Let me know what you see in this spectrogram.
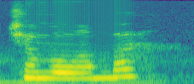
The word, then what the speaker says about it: Chumbawamba: How do you pronounce it? – Chumbawamba. – Well, everybody says Chumbawamba because we're... because we've got Lancashire accents.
